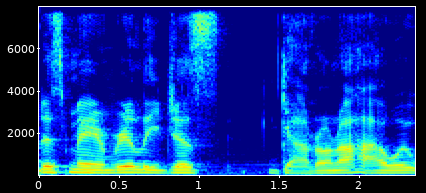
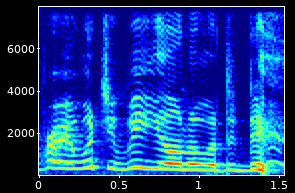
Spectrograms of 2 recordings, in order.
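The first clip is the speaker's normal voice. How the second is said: high, loud, fast retort between laughs; laughing incredulity; 13 semitones higher, 8 dB louder, faster than usual. Retold or imitated. Worker to clueless friend on the phone, loud laughing disbelief. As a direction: throw the question back, cracking up.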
